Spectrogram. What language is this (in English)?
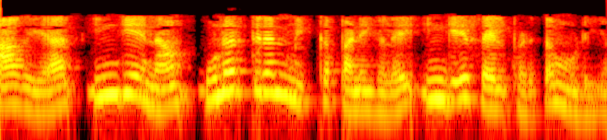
Tamil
